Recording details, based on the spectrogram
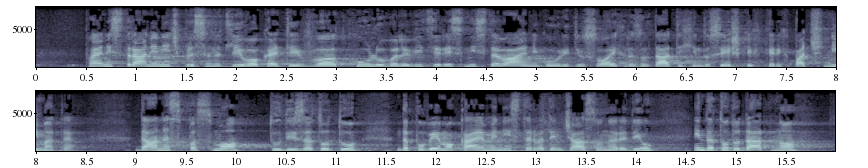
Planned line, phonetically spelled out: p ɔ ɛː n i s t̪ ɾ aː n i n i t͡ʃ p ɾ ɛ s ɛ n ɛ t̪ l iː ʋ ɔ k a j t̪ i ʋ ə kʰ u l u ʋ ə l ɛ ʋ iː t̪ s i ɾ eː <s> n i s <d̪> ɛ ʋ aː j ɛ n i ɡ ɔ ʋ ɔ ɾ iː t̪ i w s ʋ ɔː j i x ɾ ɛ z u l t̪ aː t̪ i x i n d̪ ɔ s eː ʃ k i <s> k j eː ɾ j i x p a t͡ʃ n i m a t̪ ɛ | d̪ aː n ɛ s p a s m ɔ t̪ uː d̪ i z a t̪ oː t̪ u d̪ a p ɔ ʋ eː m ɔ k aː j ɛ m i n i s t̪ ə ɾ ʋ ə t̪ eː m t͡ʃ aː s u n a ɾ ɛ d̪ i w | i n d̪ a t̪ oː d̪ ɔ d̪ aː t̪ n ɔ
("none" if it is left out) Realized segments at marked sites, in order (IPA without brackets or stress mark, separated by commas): s, t̪, x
